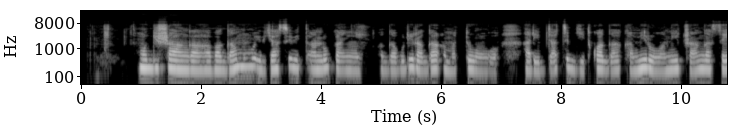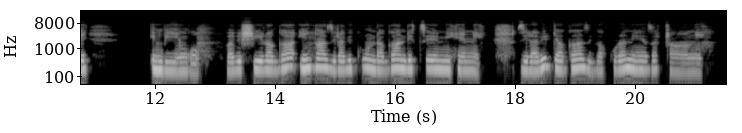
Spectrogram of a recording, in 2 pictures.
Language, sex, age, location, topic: Kinyarwanda, female, 18-24, Musanze, agriculture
